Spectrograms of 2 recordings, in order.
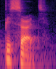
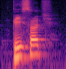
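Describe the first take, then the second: First: Pisać stressed on the last syllable, pi-SAĆ; correct Russian stress. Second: Pisać stressed on the first syllable, PI-sać; wrong stress. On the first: Teacher giving the right Russian stress. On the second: Teacher warning students off the wrong stress. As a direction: hit PI in pisać, slowly. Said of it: "nie mówcie". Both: Shown as a demonstration.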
